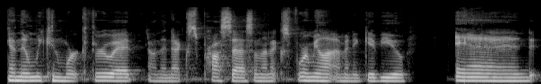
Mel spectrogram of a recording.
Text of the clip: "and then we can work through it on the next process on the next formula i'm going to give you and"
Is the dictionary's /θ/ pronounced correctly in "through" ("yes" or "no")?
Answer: yes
